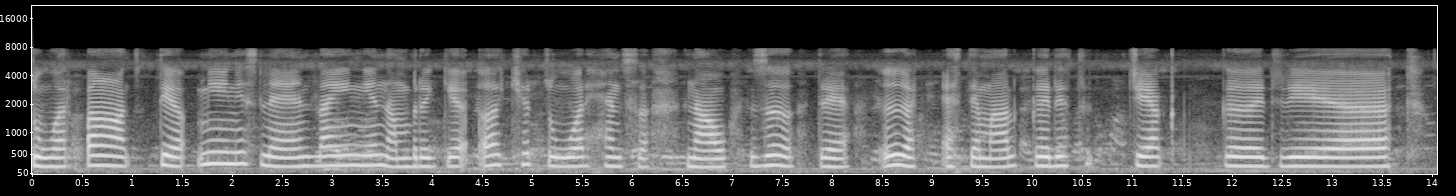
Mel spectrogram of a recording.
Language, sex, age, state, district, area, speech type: Kashmiri, female, 30-45, Jammu and Kashmir, Anantnag, urban, read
